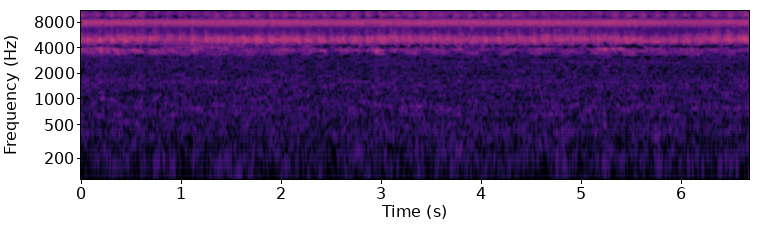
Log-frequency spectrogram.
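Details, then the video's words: Rural summer night with insects chirring steadily near a grandmother's house, a continuous bright high-pitched buzz in stacked bands over quiet background. "여름소리 풀벌레소리 시골밤소리"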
